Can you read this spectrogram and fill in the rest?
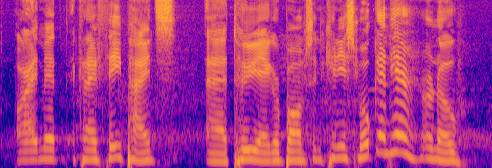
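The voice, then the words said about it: Thick West Belfast accent. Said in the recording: “give me your best Belfast... thicken up the Belfast accent... that's thicker? That'd be like West Belfast, probably”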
